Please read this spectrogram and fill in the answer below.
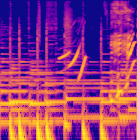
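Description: Upbeat children's cartoon background music with a steady beat, overlaid with short rising-pitch cartoon sound effects about a second in and again near the end.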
